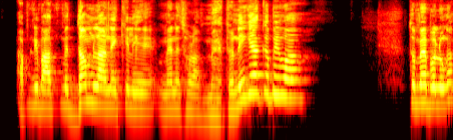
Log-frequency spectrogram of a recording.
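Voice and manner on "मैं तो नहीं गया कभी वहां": a little excited, astonished, pitched-up voice. Showing how to add force when retorting to someone: excited, surprised retort. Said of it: "थोड़ा सा excited होकर के आश्चर्य के साथ".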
